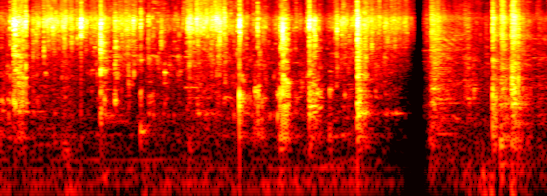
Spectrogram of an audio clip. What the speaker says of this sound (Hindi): मैं बर्तन धो लेना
